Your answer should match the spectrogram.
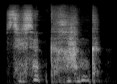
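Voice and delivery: slow, voiceless whisper of shock; shaken whisper. A narrator's reading. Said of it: "wisperte Violante erschüttert". (erschüttertes Wispern)

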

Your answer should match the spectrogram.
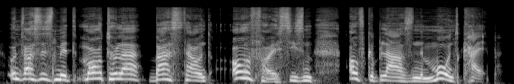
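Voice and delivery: high, forceful, breathless-seeming torrent; indignant, unstoppable tirade; bossy woman holding forth. Acted.

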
